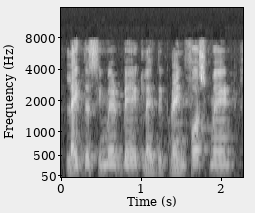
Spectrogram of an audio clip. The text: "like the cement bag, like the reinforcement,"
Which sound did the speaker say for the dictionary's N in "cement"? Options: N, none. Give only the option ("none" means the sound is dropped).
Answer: none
